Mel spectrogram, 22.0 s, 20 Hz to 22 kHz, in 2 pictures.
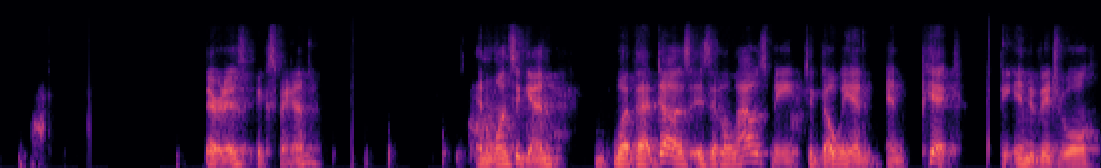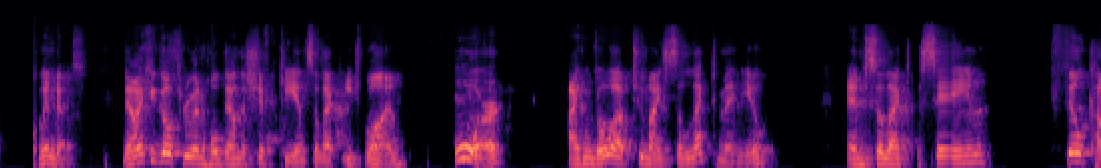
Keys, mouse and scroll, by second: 1.0 click, 3.5 click, 8.3 click, 8.9 click, 10.2 click, 14.2 shift+click, 18.3 click.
